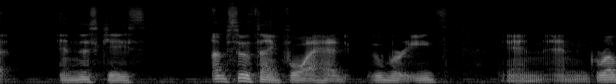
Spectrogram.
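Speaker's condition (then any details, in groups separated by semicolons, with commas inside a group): Spastic diplegia cerebral palsy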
